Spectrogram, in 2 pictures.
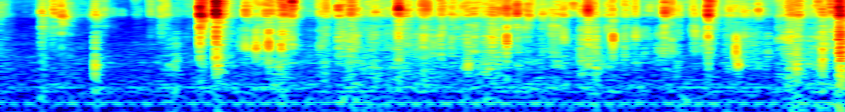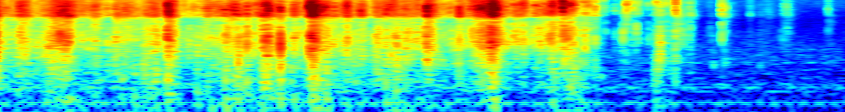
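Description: Plastic wrap crinkles and rustles as it is peeled off a game case.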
